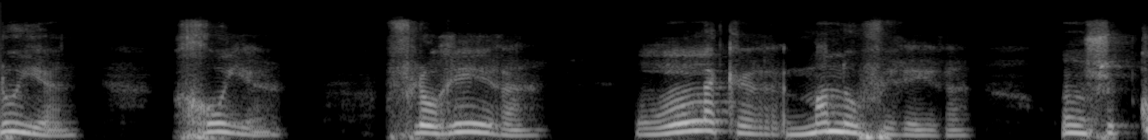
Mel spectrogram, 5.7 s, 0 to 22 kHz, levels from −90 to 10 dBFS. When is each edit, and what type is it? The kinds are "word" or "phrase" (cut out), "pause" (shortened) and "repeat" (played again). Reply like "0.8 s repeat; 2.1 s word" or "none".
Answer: 3.9 s word

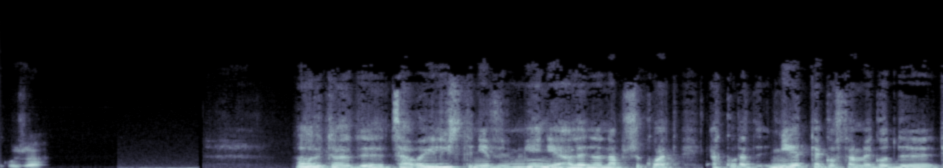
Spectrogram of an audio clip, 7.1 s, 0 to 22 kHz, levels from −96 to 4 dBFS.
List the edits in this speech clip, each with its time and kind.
none

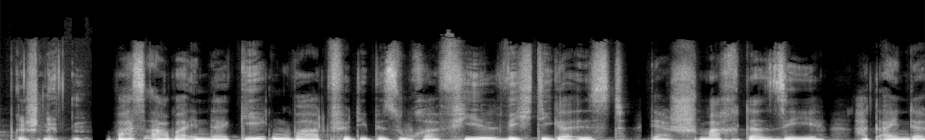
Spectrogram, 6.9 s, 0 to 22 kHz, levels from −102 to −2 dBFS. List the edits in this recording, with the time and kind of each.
4.8 s pause

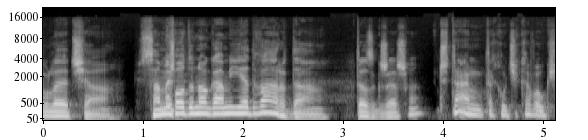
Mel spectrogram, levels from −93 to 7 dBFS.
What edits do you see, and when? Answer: 1.3 s word; 3.2 s word

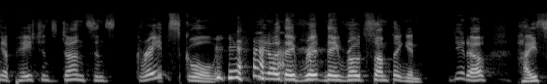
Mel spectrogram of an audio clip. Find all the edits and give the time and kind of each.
2.1 s word; 2.8 s word; 3.2 s word

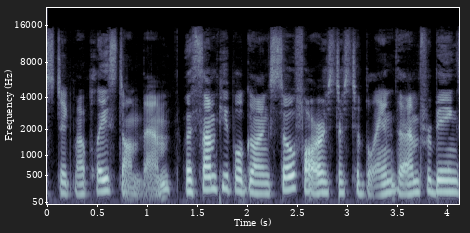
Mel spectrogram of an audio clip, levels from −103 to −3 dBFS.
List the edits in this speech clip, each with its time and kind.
1.3 s pause; 2.9 s repeat

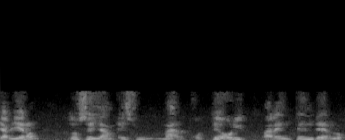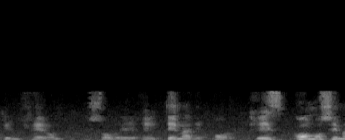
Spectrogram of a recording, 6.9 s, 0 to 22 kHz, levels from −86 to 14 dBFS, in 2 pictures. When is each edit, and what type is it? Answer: 2.6 s pause

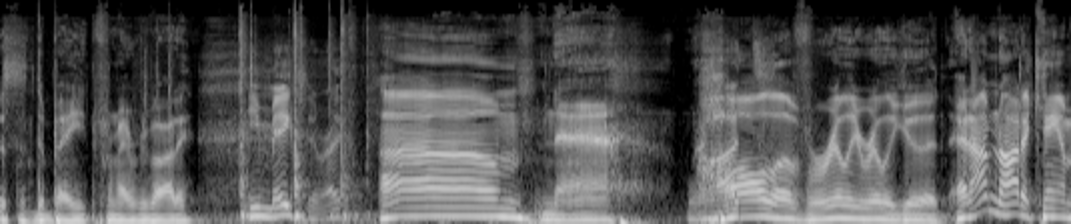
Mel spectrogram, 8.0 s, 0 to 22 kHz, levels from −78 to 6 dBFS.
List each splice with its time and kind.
none

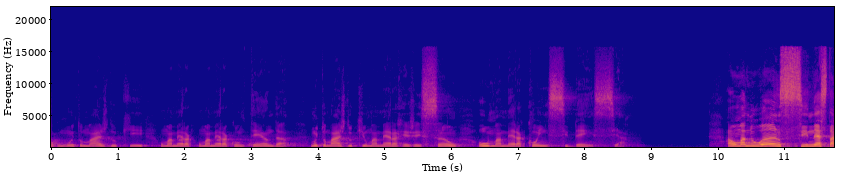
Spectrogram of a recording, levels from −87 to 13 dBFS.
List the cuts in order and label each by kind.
2.1 s repeat; 7.1 s pause

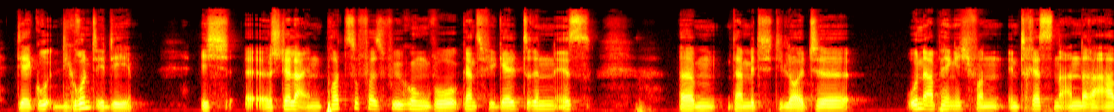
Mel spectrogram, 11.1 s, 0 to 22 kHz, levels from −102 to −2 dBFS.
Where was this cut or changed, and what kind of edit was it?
none

